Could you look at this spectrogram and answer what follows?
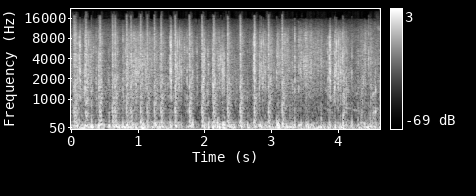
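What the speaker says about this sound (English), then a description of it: "Right, Gatling guns" Gatling gun fire in the Civil War strategy game Grand Tactician, a dense, continuous rattle of rapid shots with heavy low rumble, loud and unbroken.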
